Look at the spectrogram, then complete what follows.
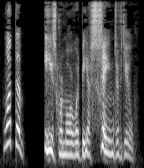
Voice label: Reactions Conju, Female Commoner; Skyrim Special Edition; NPCs React To Necromancy

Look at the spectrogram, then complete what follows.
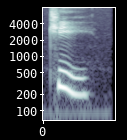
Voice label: "key", English

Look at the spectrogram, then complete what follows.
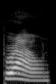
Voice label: "brown", English

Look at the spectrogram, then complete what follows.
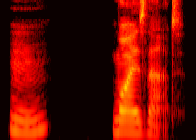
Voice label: female

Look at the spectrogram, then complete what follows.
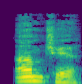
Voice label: "armchair", English

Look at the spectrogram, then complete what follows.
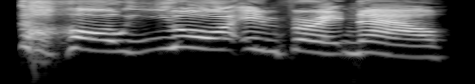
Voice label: Female; Skyrim Special Edition; Dawnguard Beleval

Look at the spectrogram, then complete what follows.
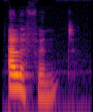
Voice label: "Elephant", English

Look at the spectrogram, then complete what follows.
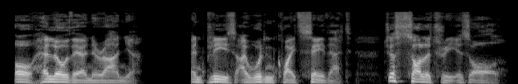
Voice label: Dialogue, Male Nord Commander; Skyrim Special Edition; Windhelm Dialogue Expansion

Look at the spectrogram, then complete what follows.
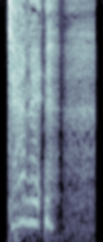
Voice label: Female; Skyrim Special Edition; Dawnguard Beleval

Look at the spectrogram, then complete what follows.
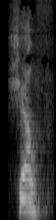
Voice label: "FUR shelf", English spelling

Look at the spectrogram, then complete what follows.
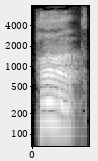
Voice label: "heart", English

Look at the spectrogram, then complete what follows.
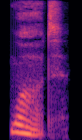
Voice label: female; Skyrim Special Edition; UVNPC Assigned; Solitude; Endarie

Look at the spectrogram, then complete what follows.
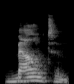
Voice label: "mountain", English

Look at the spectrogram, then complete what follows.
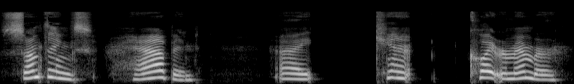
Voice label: Creepy Kid, Male Child; Skyrim Special Edition; The Whispering Door - Quest Expansion

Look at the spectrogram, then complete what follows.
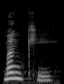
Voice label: "Monkey", English spelling

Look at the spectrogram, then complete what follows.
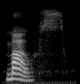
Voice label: "Mouse", English spelling

